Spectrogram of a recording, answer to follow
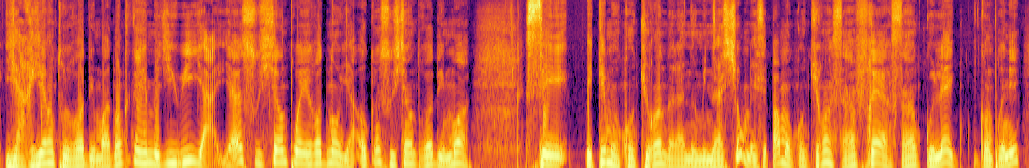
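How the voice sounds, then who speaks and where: A man in his thirties, a choreographer, answering interview questions in a relaxed, joking way and saying "voilà" often. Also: on the high side, fast talker, no echo. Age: 30s.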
